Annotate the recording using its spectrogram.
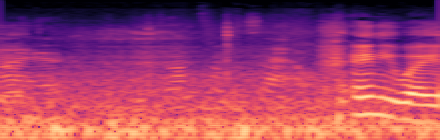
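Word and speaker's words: Meijer: See, I said it right that time. I didn't say Myers. I said Meyer.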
